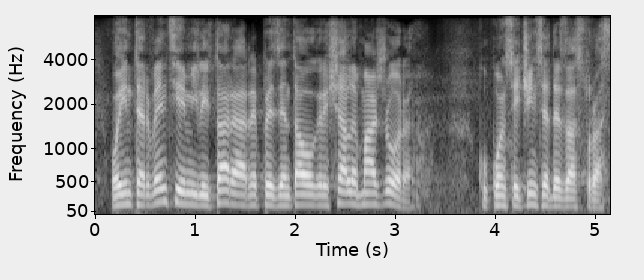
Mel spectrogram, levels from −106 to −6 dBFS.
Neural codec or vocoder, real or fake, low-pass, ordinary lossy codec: codec, 16 kHz, 4 kbps, X-Codec, HuBERT features, trained on LibriSpeech; fake; none; none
